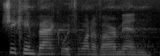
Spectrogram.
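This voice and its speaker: Police inspector, played by an older man: mid-pitched, measured, no-nonsense, radio mystery staged in a reverberant hall. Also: close to an everyday voice. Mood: explanatory. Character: matter-of-fact, reassuring male police inspector. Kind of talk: old-time radio mystery acting. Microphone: stand microphone on stage. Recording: echoey hall, live stage performance.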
